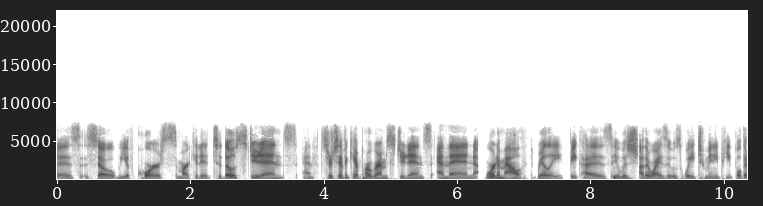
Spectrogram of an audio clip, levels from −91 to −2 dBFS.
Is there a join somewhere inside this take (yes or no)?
yes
